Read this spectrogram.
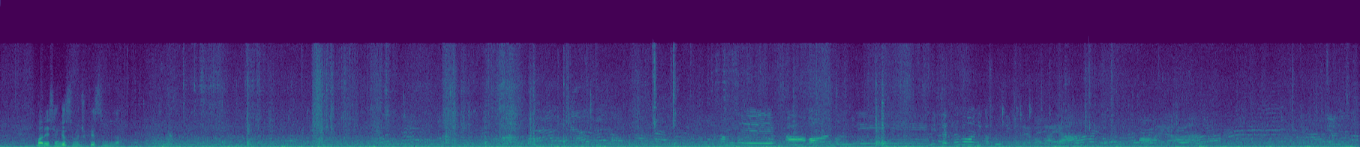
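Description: Hot oil sizzles steadily in a deep fryer.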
